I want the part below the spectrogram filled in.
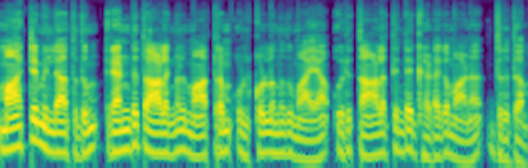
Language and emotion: Malayalam, neutral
